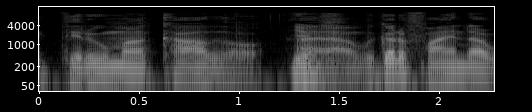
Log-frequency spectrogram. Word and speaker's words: T'ruma Kathal: of course what means it's spelled T apostrophe Ru m a space k a t h l which uh in Tamil would be Tuma we got to find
